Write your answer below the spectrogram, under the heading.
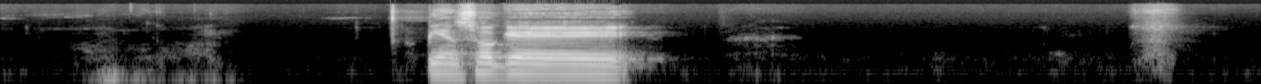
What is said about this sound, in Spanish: Disculpen mi estornudo.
